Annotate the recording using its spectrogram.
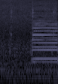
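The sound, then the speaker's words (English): A car horn blares in one sustained, fairly loud honk over a low rumble of traffic noise, cutting in halfway through and holding steady to the end, honking at a woman forcing her way out into traffic. “They were honking at her, I believe.”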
